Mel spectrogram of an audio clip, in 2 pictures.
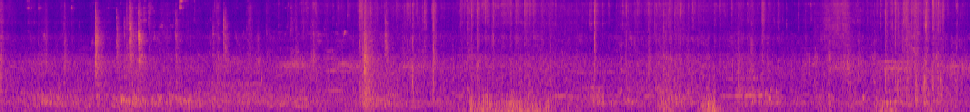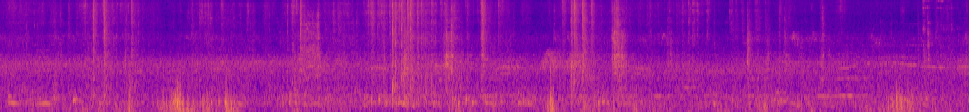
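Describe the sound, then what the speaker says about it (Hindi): Pigeons coo repeatedly in soft, low bursts amid rustling and scattered knocks and flutters, fairly close. "ये कबूतर है जो कि पकड़ा और बड़ा मुश्किल से पकड़ा"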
